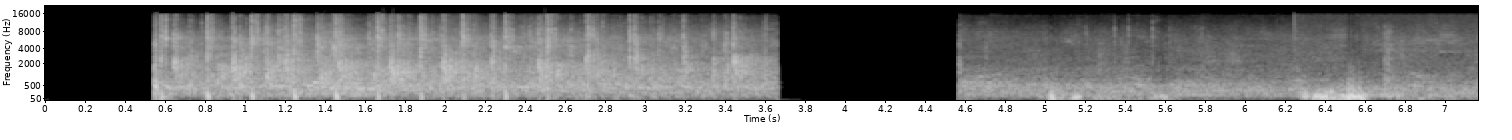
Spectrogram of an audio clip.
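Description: Audience applause welcoming a speaker at an authorized economic operator conference, a sustained wash of clapping for about three seconds, then a brief gap and a second burst of clapping with some low thumps.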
